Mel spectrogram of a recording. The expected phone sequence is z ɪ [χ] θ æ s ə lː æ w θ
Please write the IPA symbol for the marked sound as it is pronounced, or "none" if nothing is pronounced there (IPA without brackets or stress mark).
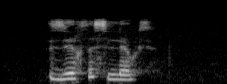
ʁ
